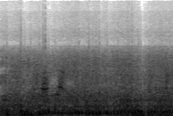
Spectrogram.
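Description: Wind rushing hard over the microphone of a moving vehicle, with a low engine rumble underneath; a voice is faintly heard about half a second in.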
